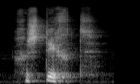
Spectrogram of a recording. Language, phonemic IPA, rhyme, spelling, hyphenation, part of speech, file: Dutch, /ɣəˈstɪxt/, -ɪxt, gesticht, ge‧sticht, noun / verb, Nl-gesticht.ogg
- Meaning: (noun) 1. psychiatric ward, mental asylum 2. care home, reformatory 3. a Christian religious building or foundation, such as a church or monastery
